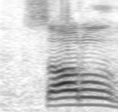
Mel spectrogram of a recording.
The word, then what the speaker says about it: subtle: was beautiful Historical artistically subtle sule 무슨 뜻이 비를 살짝 먹어야 돼 발음할 때 sle 이거는 변하긴 하는데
